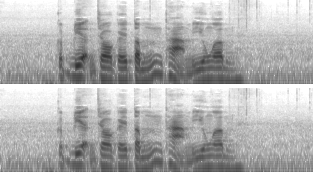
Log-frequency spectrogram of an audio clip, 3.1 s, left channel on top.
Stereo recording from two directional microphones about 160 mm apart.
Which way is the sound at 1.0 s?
25° left (ahead or behind).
